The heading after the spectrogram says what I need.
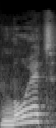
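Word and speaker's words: Moët: house in the world in French the letter at the end of a word is usually silent but Moet is a Dutch name in which the T at the end is sounded it is actually the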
